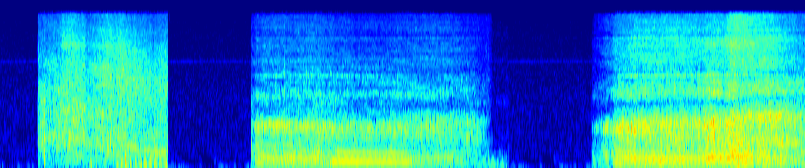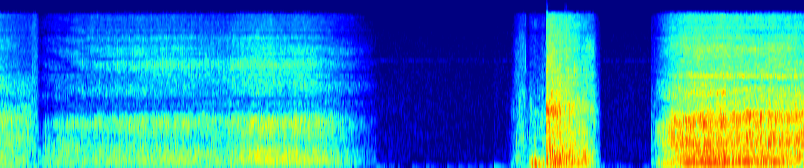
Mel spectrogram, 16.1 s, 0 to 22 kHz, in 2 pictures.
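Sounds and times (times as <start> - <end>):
creature growl with hissing edge: 2.5 - 5.0, 5.9 - 11.8, 13.4 - 16.0.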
